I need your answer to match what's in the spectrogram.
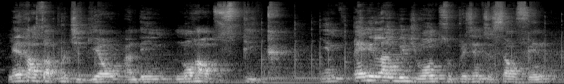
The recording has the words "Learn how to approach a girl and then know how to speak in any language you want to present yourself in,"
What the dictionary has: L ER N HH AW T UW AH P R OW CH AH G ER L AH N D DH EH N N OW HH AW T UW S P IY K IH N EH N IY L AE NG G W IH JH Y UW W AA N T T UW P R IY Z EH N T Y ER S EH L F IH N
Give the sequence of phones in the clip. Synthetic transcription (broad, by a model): L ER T HH AW T UW AH P R OW CH AH G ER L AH N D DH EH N N OW HH AW T UW S P IY K IH N EH N IY L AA NG G W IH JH Y UW W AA N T T UW P R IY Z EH N T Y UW S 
